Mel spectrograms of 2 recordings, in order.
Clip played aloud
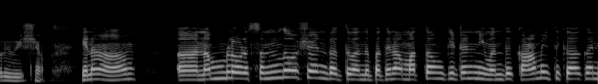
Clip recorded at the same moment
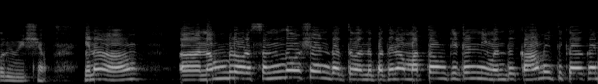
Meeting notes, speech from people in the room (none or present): none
